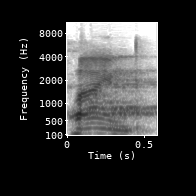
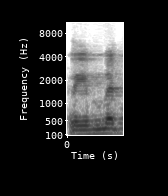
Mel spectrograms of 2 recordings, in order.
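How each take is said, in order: First: The ending is not said as an extra syllable. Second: The ending is said as an extra syllable. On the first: The speaker calls it right. "C E D-nya nggak dibaca" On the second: The speaker calls it wrong. "bacanya bukan clean bed ya"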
